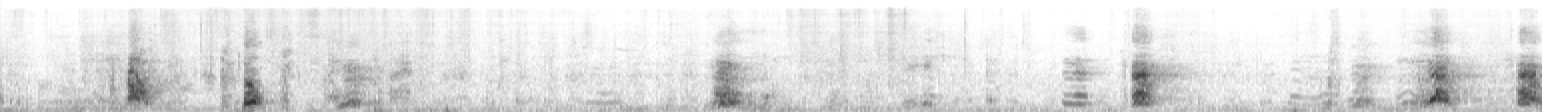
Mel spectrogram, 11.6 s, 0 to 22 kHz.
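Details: At night in a yard, an 8-week-old male Neapolitan Mastiff puppy barks at his mother, taking her for a stranger. Scattered harsh barks are spaced irregularly over several seconds, with a human voice speaking between them.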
